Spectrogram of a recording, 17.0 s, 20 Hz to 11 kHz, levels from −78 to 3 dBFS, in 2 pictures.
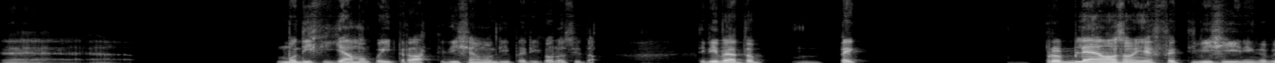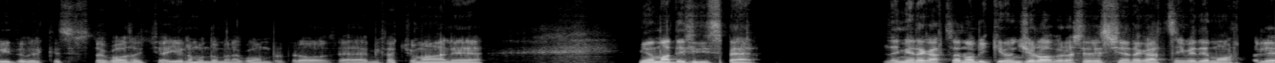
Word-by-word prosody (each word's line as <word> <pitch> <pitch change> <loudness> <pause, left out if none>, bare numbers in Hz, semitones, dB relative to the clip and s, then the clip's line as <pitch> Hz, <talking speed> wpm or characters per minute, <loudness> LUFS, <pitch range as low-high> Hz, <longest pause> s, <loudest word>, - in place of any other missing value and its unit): ehm, 100 -5 -14 1.6
modifichiamo 120 0 0
quei 115 +1 -2
tratti, 115 -1 -2
diciamo, 110 0 -2
di 105 0 -5
pericolosità. - - -8 0.6
Ti - - -11
ripeto, 120 -5 +3
mhmm, 135 -1 -21
pe 150 0 +2 1.2
Problema 155 -2 +7
sono 140 0 +4
gli 130 - +3
affetti 120 -1 -2
vicini, 110 -3 -1
capito? 110 0 -4
Perché 110 +1 -7
su 110 - -12
'sta 110 - -9
cosa 105 0 -2
cioè, 105 0 -8
io 115 0 -2
la 110 - -4
moto 110 0 -3
me 100 - -6
la 105 - -7
compro, 100 -3 -8
però 105 +2 -6
se 100 +1 -6
mi 110 - -12
faccio 115 +1 -8
male 110 -1 -1 1.0
mia 130 -1 +4
madre 115 -1 +5
si 110 - -2
dispera. 100 -2 -1 0.8
La 130 0 -3
mia 135 0 +3
ragazza 135 -2 +4
no 135 - +4
perché 125 0 -2
non 130 0 +1
ce 145 - +3
l'ho, 135 -2 +5
però 125 0 0
se 120 - -3
avessi 130 +1 +1
una 125 0 +2
ragazza 125 0 0
mi 125 - -4
vede 130 +1 +2
morto, 125 0 -4
le, 130 +1 +2
115 Hz, 190 wpm, -22 LUFS, 110-130 Hz, 1.6 s, Problema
